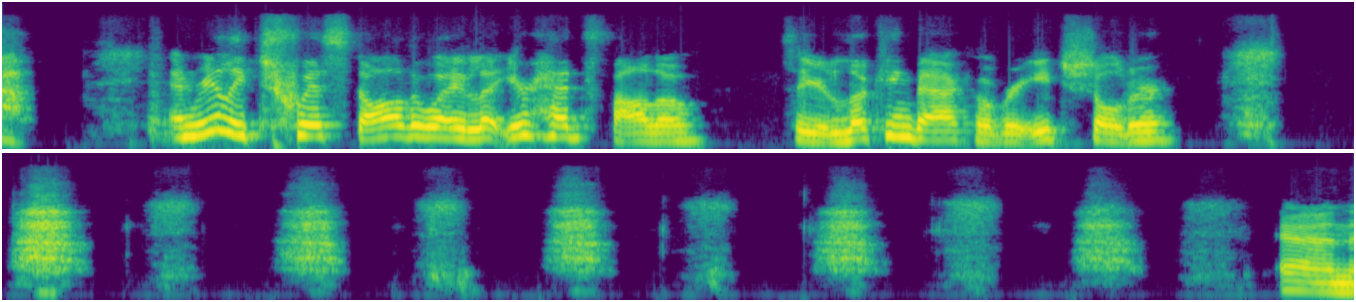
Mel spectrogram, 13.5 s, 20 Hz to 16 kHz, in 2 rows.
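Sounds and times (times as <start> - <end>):
speech: 0.8 - 7.0, 13.2 - 13.5
forceful breaths through the mouth and nose during a twisting exercise: 6.2 - 13.1.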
